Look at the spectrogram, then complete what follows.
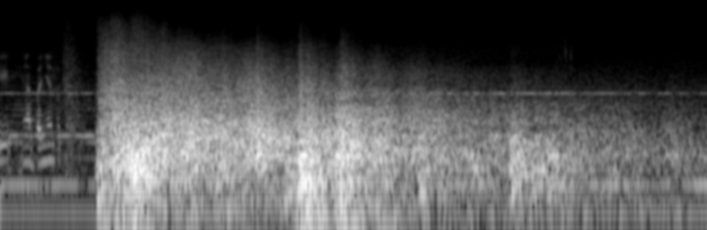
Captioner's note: thunder sound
